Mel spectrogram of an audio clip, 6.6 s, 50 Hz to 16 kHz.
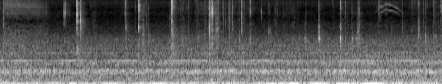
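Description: Faint scattered clicks and small crackles as fingers pry the glass screen assembly of a Samsung Galaxy S7 Edge away from the phone's frame, a few ticks a second at irregular spacing.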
